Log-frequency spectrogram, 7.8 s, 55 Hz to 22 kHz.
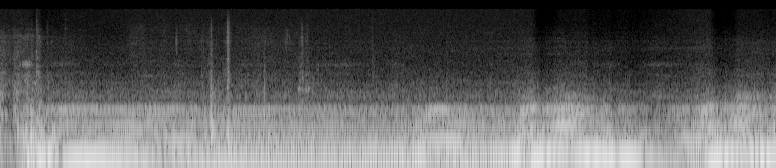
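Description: Ford Fiesta ST's 1.6-litre turbocharged four-cylinder engine starting at once and running steadily, with a few small changes in pitch. It starts and runs normally with a replacement body control module fitted.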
